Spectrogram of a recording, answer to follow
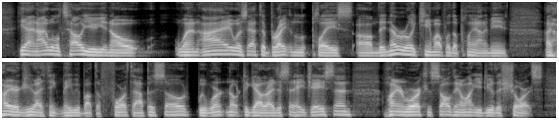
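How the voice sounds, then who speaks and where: A speaker with a Michigan accent talks at a fairly quick pace with fairly even intonation over a quiet background. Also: man, medium pitch for a man. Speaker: podcast host and business owner. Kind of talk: casual chat. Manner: stutters and misspeaks at times; clips word endings.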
